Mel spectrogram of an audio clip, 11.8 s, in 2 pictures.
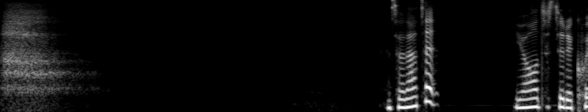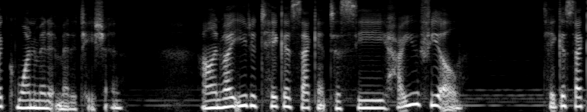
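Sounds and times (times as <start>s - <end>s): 
deep breath released as a big airy sigh: 0.0s - 1.2s
speech: 3.9s - 4.5s, 5.1s - 7.2s, 7.9s - 10.6s, 11.3s - 11.7s.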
